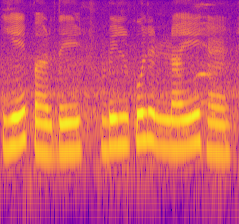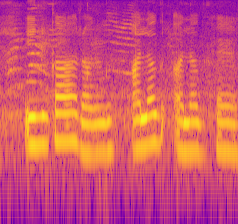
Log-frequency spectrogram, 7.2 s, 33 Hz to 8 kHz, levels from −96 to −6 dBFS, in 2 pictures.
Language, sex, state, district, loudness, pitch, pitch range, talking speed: Hindi, female, Haryana, Rohtak, -15 LUFS, 215 Hz, 195-240 Hz, 85 wpm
